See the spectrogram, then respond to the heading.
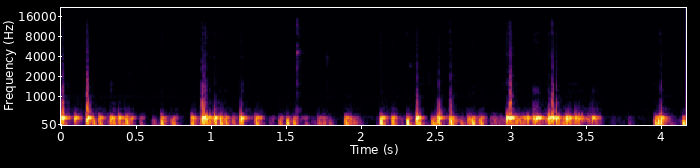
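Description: Fingertips and short nails tap and rub a hollow, black cylindrical metal condenser microphone body mounted on a stand. A rapid, irregular string of soft, dull knocks comes through, each with a low, boomy resonance that dies away almost instantly. The knocks are separated by brief silent gaps.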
